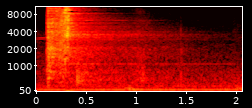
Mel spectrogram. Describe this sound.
Sword Slice 03
Third recording of sword in large enclosed space slicing through body or against another metal weapon.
